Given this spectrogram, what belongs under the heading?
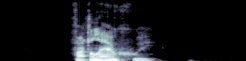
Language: Cornish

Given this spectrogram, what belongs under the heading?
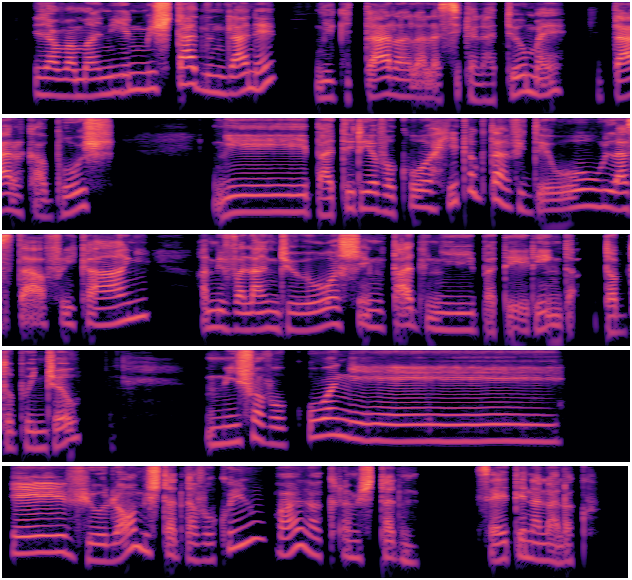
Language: Tesaka Malagasy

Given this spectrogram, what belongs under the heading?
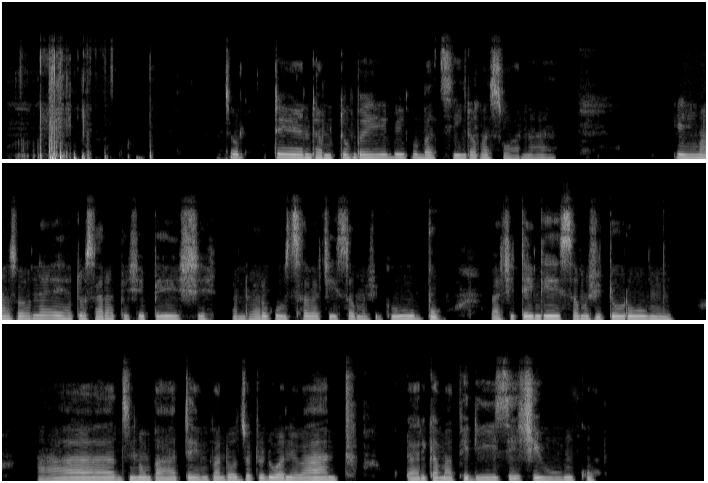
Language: Ndau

